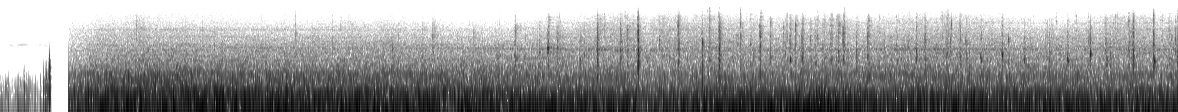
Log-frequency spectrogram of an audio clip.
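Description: Low rumble of a slow-moving car heard from inside the cabin, with the clip-clop of a ridden horse's hooves walking alongside. The rumble starts abruptly just under a second in, and the hoof clicks come more often from about five seconds in.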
